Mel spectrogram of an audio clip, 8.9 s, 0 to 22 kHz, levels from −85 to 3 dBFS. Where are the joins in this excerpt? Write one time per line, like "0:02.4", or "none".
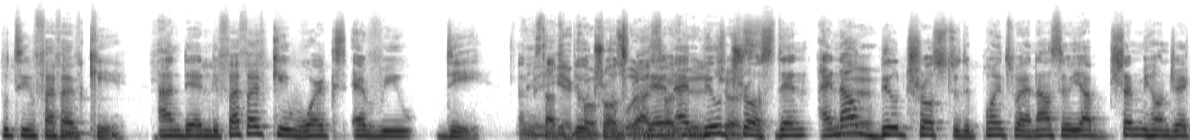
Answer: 0:01.0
